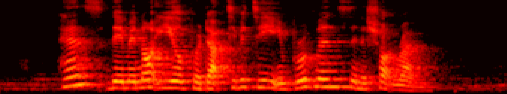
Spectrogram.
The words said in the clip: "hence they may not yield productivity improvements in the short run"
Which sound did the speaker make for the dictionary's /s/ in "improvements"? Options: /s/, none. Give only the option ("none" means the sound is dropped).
/s/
